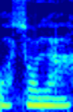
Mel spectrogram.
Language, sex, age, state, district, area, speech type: Assamese, female, 60+, Assam, Darrang, rural, spontaneous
